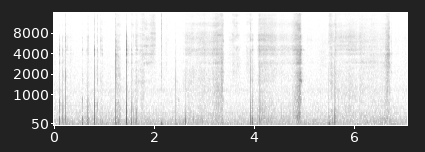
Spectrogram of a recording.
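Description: Fingernails tap and scratch along the bowl and handle of a long, light, solid wooden cooking spoon. A quick run of sharp, dry clicks comes first, then soft, breathy scrapes swell in brief bright bursts between sparser taps. Each tap dies away instantly with no ring.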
